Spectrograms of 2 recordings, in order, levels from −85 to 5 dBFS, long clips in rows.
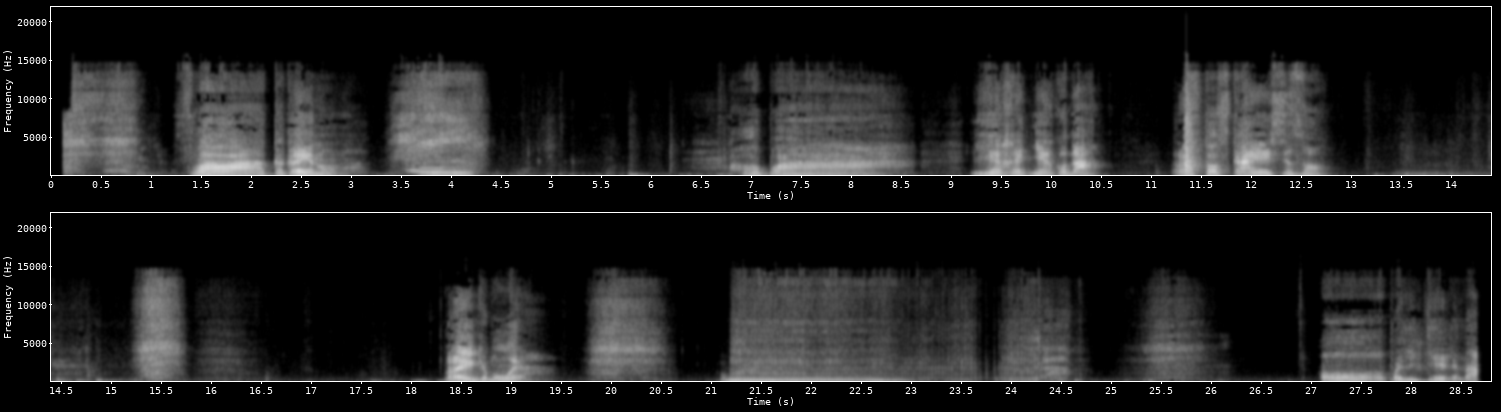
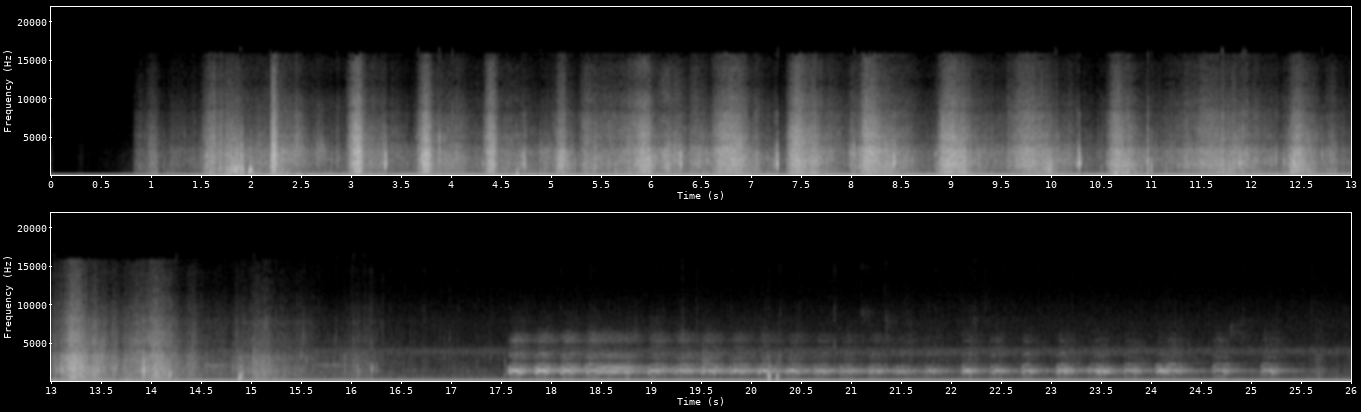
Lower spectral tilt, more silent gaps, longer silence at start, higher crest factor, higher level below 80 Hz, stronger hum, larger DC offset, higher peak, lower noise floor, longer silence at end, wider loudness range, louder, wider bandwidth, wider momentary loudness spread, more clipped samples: first, -3.5 dB/octave vs -1.5 dB/octave; neither; about the same, 0.1 s vs 0 s; about the same, 24 dB vs 28 dB; second, -56 dBFS vs -48 dBFS; neither; second, under 0.1% vs 6%; about the same, 0 dBFS vs 0 dBFS; about the same, -67 dBFS vs -68 dBFS; first, 0.15 s vs 0 s; first, 18 LU vs 13 LU; first, -20 LUFS vs -25 LUFS; about the same, 15.5 kHz vs 16 kHz; first, 24 LU vs 19 LU; neither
